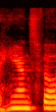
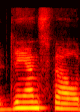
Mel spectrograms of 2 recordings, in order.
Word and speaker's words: Ganzfeld: Uh the the Ganzfeld experiment. I've been calling it the Handsfeld experiment, but I got so much stuff that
